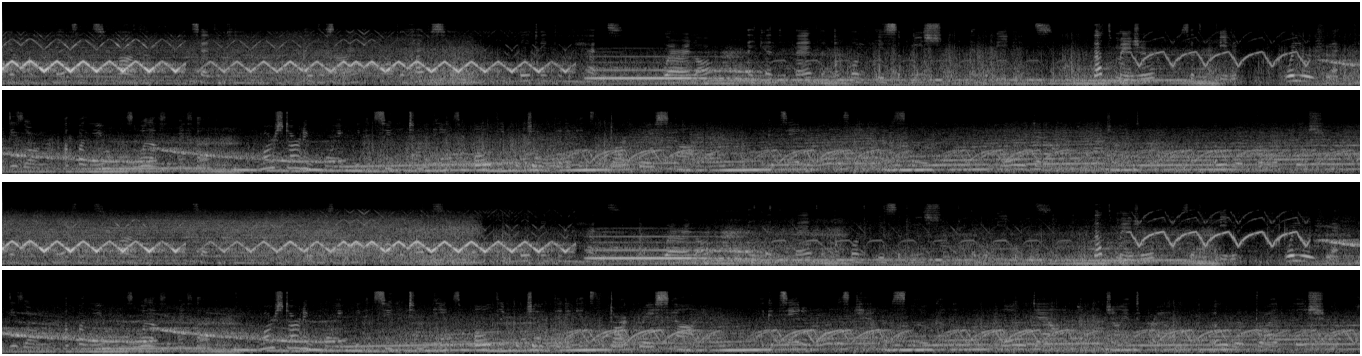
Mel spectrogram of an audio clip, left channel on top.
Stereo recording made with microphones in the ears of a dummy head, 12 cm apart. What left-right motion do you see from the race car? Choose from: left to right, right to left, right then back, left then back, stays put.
right to left.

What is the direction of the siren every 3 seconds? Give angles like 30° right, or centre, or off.
30° left, 10° right, 30° right, 40° right, 40° right, 50° right, 50° right, 50° right, 50° right.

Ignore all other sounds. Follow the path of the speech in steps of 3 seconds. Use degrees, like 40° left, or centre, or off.
70° left, 70° left, 60° left, 50° left, 30° left, centre, 20° right, 40° right, 40° right.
